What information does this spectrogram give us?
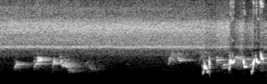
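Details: Red-whiskered bulbul giving soft, slurred whistled notes at first, then after a pause a loud, rapid run of sharp chirps and warbles, with constant high-pitched insect buzzing behind.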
